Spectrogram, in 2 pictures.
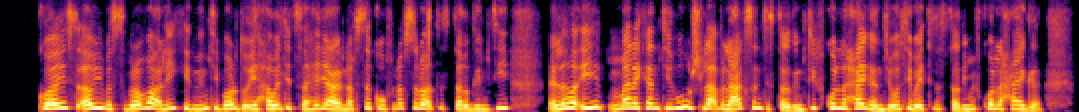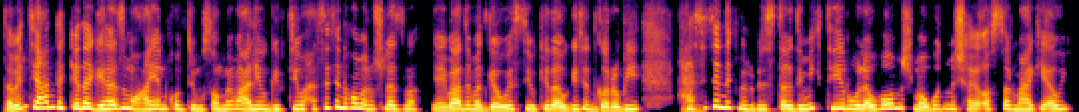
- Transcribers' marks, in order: none
- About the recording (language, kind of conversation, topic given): Arabic, podcast, بصراحة، إزاي التكنولوجيا ممكن تسهّل علينا شغل البيت اليومي؟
